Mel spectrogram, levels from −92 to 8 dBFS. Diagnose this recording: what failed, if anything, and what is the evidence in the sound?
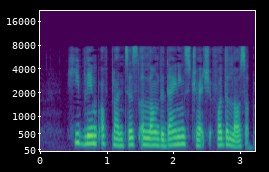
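Speech lurches forward at 0.82–0.86 s and again at 3.09–3.13 s. These are compressed frames skipped at the codec decoder: whole 46.4 ms frames went missing or were rejected as damaged, losing roughly a third of a second, then about 0.7 s.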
